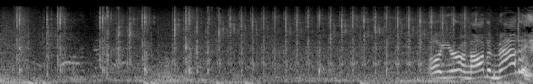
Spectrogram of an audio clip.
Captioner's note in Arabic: طقطقة البندقية; ضحك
